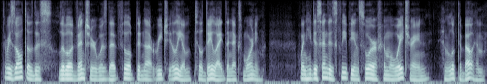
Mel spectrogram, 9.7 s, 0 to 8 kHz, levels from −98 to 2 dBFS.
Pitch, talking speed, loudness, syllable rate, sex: 115 Hz, 195 wpm, -17 LUFS, 5.3 syllables/s, male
